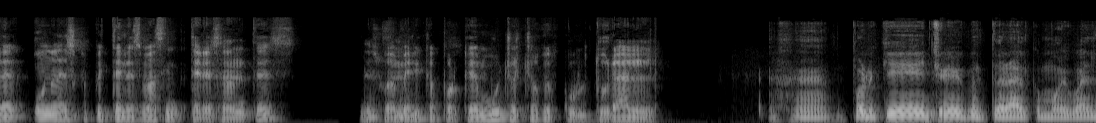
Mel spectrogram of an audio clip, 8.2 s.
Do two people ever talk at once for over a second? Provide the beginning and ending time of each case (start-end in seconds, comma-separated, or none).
none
